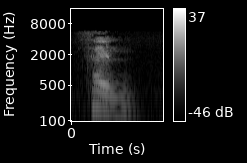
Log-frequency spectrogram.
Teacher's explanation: the tip of the tongue touches the upper front teeth to produce thin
